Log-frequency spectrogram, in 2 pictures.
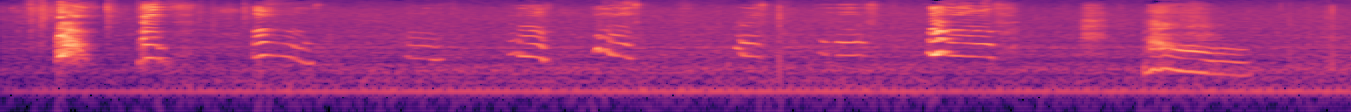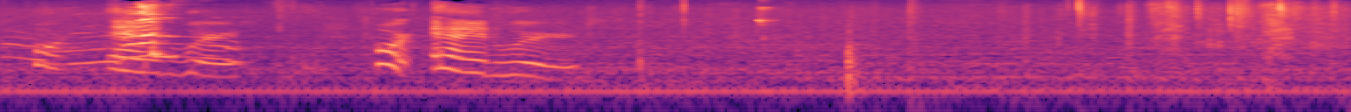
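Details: Edward the pug, unhappy with a gallon water bottle indoors, gives a string of rising and falling whines and yips, roughly every second, with a person's voice mixed in and a low hum behind.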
